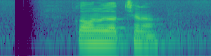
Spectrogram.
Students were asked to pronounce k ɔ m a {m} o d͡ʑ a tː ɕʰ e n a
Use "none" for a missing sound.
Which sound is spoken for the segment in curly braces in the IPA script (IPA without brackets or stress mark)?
n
